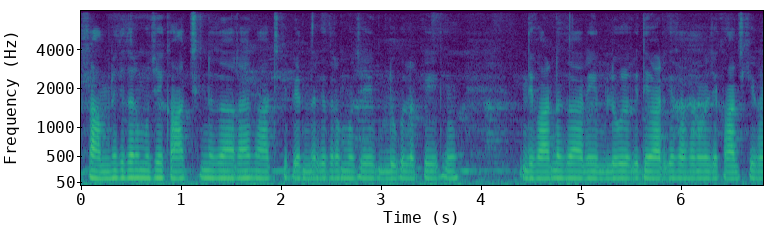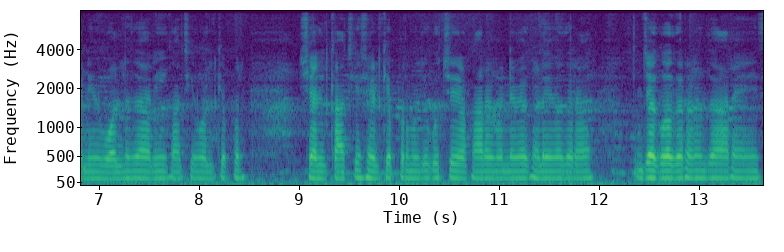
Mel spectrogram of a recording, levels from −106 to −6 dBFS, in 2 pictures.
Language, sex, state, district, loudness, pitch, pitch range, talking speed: Garhwali, male, Uttarakhand, Tehri Garhwal, -38 LUFS, 120 Hz, 120-125 Hz, 275 wpm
